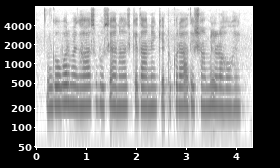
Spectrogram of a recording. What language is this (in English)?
Magahi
